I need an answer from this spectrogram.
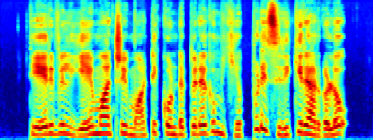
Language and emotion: Tamil, disgusted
